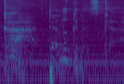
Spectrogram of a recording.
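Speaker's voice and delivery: breathless admiring whisper; awed whisper. Retold or imitated. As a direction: gawk at the cop bike in a hush. Admiring cops' bikes.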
